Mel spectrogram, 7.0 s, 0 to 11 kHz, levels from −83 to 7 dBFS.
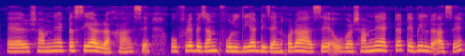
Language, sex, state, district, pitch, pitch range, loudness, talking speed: Bengali, female, Assam, Hailakandi, 215 Hz, 200-230 Hz, -17 LUFS, 155 wpm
